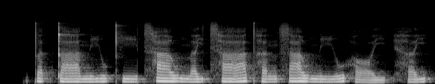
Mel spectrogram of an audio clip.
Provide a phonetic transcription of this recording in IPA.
t̪ɐ˨k̚ t̪aː˨n̪iː˨wt̪ʰiː˨t͡sʰaː˧w n̪ɐ˨˥jt͡sʰaː˨˥t̪ʰɐ˨ŋ saː˧wn̪iː˨˥whɔː˨j | hɐ˨˧j

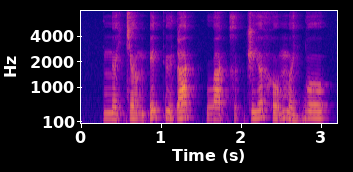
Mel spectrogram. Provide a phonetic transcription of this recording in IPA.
nə˨˩jcəː˨˩m ʔe˦˥t̚ʔɨ˨˩ɗa˦˥k̚ | wa˨˩k̚xə˨˩k̚ʂi˧˥ə̯ho˨˩˦ mə˨˩˨j ɓo˧

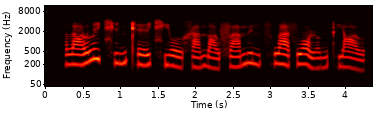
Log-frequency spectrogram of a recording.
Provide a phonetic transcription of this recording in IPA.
lɑ˧˥ʊ̯ li˥˩t͡ɕʰi˧˥ŋ kʰe˧˥ɪ̯t͡ɕʰjo˨˩ʊ̯ xä˧˥n̪ɑ˨˩ʊ̯ fä˧˥my˥˧nt͡sʰwä˥˧ swɔ˥˩ɻɤ˧˥ŋ t̪ʰjɑ˥˩ʊ̯

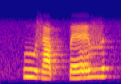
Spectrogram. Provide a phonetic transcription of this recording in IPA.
uza pːɛv

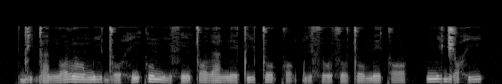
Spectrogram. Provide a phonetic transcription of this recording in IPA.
di˨ɡa˨ nɔ˨˦lɔ̃˧ mi˧do˨ hĩ˨˦kũ˧ mi˨sĩ˧ tɔ˧la˧ ne˨ti˧ to˧kɔ˨k͡pi˨ sɔ̃˨so˨˦to˧ me˦kɔ˦ | mi˦d͡ʒɔ˧hi˦

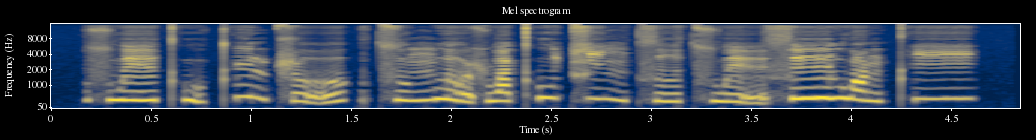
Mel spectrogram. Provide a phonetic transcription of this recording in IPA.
swe˧˥ɪ̯ t̪ʰṵ˨˩t̪ʰy˥˩nʈ͡ʂɤ̰˨˩˦ | t͡sʊ˧˥ŋ lɤ̰˨˩ʂwä˦kʰu˥˧ t͡ɕi˥˩ŋt͡sɹ̩˧˥ t͡swḛ˨˩ɪ̯ se˥ɪ̯lwɑ˨ŋt̪ʰi˥

